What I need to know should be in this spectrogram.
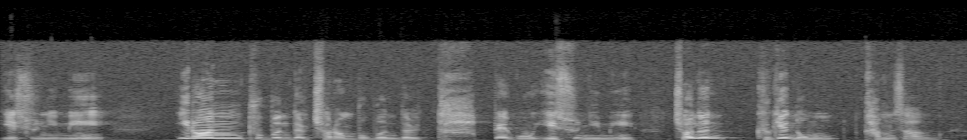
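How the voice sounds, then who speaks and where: A middle-aged pastor from Daegu with a Gyeongsang accent, preaching a Wednesday sermon, asking the congregation rhetorical questions and acting out voices. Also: male voice, fairly high pitch, sing-song, normal speed. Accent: Gyeongsang Korean. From Daegu, South Korea. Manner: acts out Bible characters' lines in exaggerated voices. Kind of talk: Wednesday prayer service sermon.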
